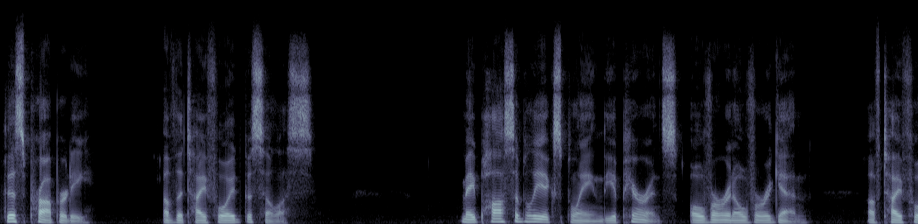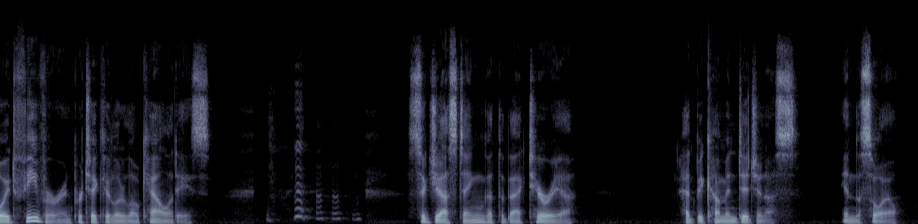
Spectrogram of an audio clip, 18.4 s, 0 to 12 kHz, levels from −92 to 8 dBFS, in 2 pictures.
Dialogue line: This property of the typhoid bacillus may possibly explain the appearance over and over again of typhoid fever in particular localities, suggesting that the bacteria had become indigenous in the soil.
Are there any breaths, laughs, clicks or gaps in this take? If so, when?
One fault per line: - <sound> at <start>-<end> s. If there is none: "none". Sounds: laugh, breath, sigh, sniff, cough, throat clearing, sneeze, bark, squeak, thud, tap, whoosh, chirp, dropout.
- laugh at 11.8-12.8 s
